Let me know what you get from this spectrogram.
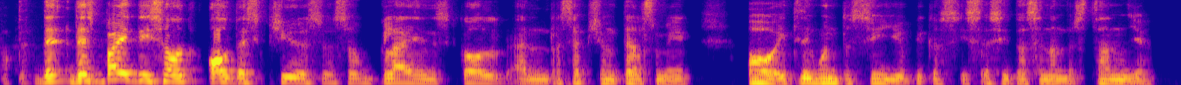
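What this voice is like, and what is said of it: Strong, hard-to-understand accent. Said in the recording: “my accent is not the easiest”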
